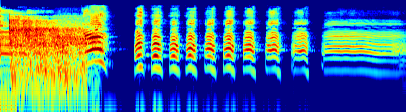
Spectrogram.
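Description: A man doing a Heath Ledger-style Joker voice, laughing: a run of quick, short 'ha's, about five a second, ending in one long held 'haaa' that falls slightly in pitch. The first second of laughter sits over a loud burst of noise.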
